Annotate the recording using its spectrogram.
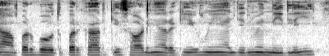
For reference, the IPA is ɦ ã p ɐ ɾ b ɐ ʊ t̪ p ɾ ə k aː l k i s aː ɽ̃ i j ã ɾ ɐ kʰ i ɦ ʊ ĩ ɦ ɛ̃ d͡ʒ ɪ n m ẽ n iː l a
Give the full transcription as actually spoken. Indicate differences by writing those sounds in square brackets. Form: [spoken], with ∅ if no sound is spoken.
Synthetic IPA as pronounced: ɦ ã p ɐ ɾ b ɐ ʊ t̪ p ɾ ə k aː [ɾ] k i s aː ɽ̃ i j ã ɾ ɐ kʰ i ɦ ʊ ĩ ɦ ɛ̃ d͡ʒ ɪ n m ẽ n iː l [i]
